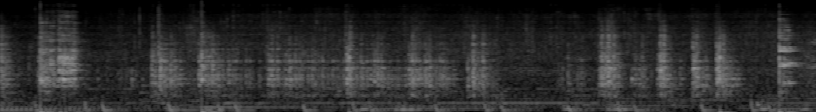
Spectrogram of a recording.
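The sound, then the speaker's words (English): Onions and peppers being stirred in a hot pan, a spoon scraping through the vegetables in many short strokes over a soft, steady sizzle, fairly quiet and without voices. “give it a stir.”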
